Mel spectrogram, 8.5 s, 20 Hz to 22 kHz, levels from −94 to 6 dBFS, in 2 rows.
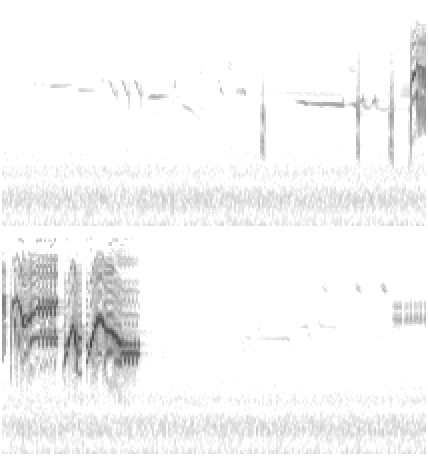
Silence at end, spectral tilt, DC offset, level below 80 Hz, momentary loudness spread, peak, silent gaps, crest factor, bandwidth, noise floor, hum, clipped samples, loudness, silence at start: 2.85 s; 7.5 dB/octave; under 0.1%; -90 dBFS; 13 LU; -8 dBFS; none; 24 dB; 20 kHz; -77 dBFS; none; under 0.1%; -23 LUFS; 4.1 s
